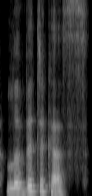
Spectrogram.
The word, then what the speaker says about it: Leviticus: I was reading February 17th, and it's pronounced Leviticus.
